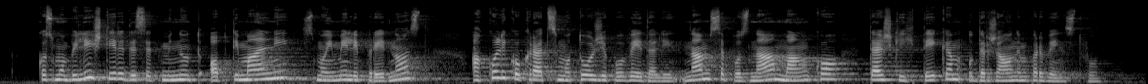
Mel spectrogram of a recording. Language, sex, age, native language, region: Slovenian, female, 30-49, Slovenian, Savinja region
